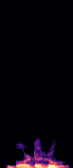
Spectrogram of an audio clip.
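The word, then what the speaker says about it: bordereau: bold rule now this this is a french word and it is pronounced as border rule i mean honestly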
